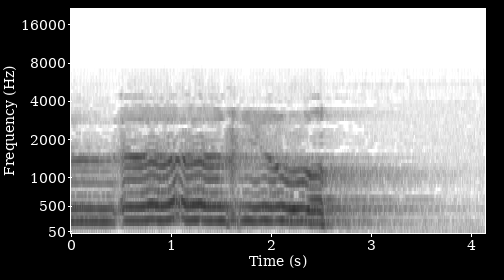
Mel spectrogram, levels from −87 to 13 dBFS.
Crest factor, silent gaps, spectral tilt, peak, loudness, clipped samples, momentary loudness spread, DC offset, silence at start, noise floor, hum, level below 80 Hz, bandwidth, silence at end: 14 dB; none; -5 dB/octave; -2 dBFS; -15 LUFS; under 0.1%; 12 LU; under 0.1%; 0 s; -53 dBFS; none; -62 dBFS; 4.7 kHz; 1 s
